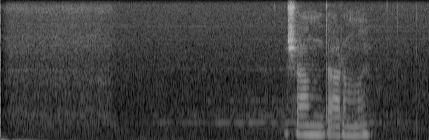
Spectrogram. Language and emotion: Russian, neutral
